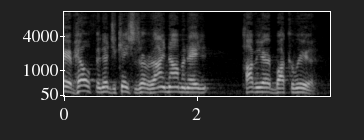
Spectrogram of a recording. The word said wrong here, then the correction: Becerra: Javier Becerra, excuse me.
